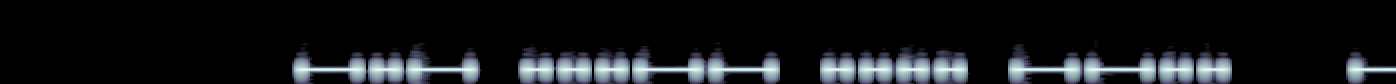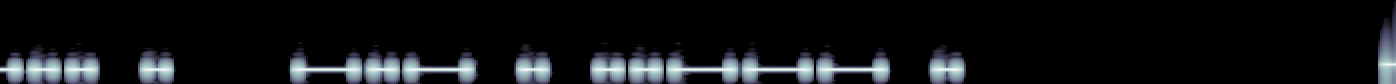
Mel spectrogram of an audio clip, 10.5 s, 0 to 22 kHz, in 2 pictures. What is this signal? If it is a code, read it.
Morse code, heard as a keyed tone, about 17 wpm, 700 Hz. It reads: K3HZ DE KE2E
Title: USA Callsign DE Callsign - 4 Characters - 17wpm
